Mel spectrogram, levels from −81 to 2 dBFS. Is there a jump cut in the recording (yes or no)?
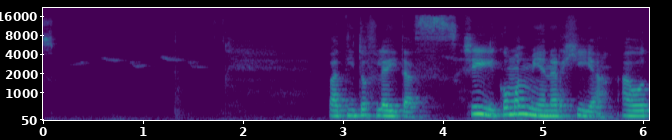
yes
